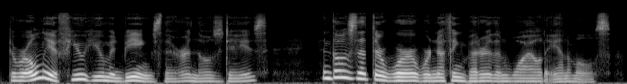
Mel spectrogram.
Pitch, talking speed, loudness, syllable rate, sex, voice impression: 175 Hz, 210 wpm, -16 LUFS, 6.6 syllables/s, female, feminine, very adult-like, slightly fluent, slightly intellectual, slightly calm, elegant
